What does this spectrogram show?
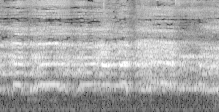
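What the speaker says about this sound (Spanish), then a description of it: "Una belleza de gallo, Dios lo bendiga." Rooster crowing nearby, a sustained loud strained call held steady for a couple of seconds over faint background sound.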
